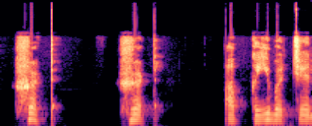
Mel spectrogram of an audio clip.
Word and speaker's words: षट: तो ये षट का श कैसा है? प जैसा है, तो हम कैसे कहेंगे? षट। षट, ठीक है। प्रोनाउंसिएशन में डिफरेंस समझ आया?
